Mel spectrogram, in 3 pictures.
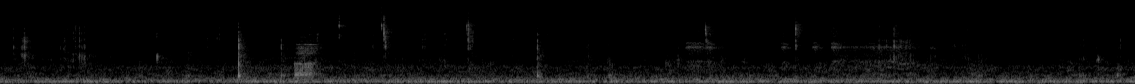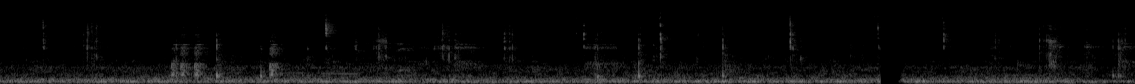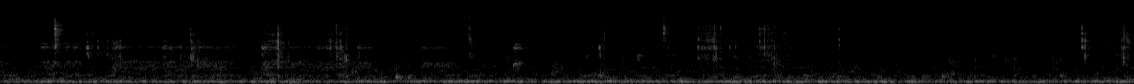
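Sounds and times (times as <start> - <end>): steady low hum: 0.0 - 34.0
crunching corn on the cob: 14.6 - 16.6, 29.6 - 30.7.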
